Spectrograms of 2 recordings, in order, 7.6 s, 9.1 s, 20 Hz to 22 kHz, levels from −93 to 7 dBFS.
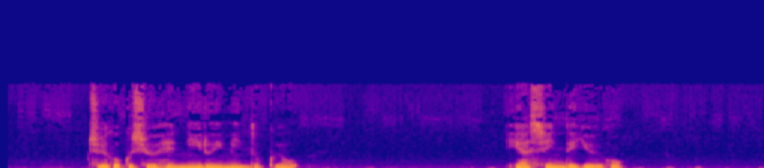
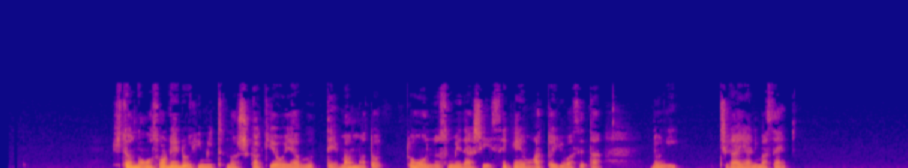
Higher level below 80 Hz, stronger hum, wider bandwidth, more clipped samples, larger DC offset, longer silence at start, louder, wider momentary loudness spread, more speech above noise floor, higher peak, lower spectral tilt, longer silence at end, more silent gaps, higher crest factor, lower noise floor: first, -60 dBFS vs -76 dBFS; neither; about the same, 11.5 kHz vs 11 kHz; neither; neither; second, 0.9 s vs 1.1 s; first, -19 LUFS vs -28 LUFS; second, 8 LU vs 12 LU; first, 49 dB vs 45 dB; about the same, -6 dBFS vs -6 dBFS; about the same, -6.5 dB/octave vs -6 dB/octave; first, 1.45 s vs 1.25 s; neither; second, 16 dB vs 22 dB; second, -67 dBFS vs -72 dBFS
